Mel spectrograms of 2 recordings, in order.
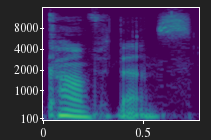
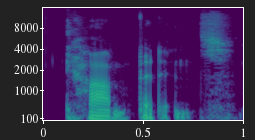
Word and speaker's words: confidence: get into the meat and potatoes is the pronunciation of the word confidence confidence yeah the first sound that is the I sound just like shot confidence confidence at least in American English that's the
